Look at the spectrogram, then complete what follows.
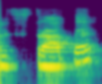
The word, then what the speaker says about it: Lisístrata: Não é Lisístrata, Lisístrata é em português, em grego é Lysistrata, em português é Liberatropa, né?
